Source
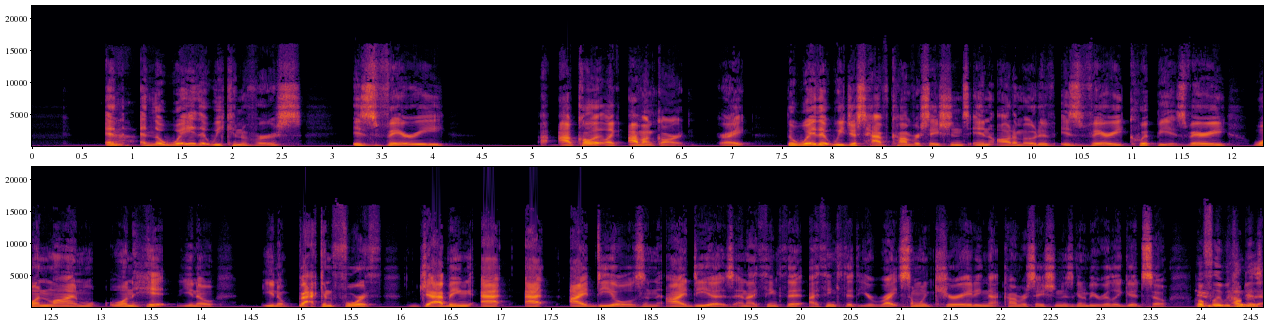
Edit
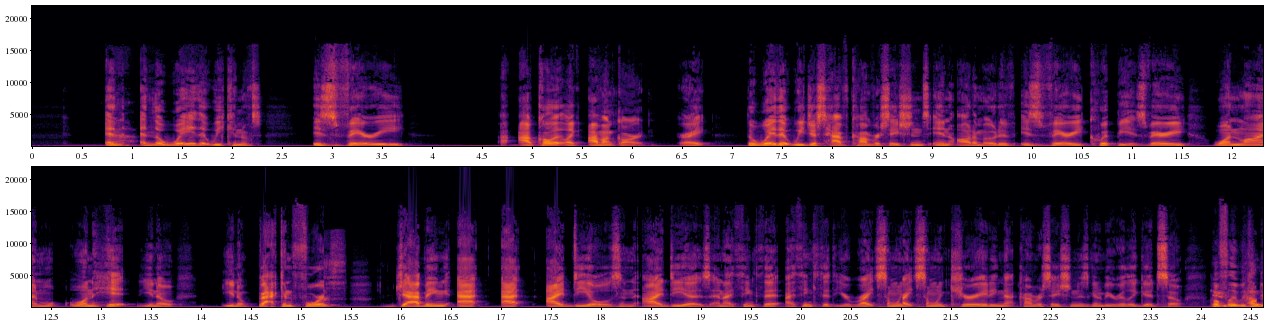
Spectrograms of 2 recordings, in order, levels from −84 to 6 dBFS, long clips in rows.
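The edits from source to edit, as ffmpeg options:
-filter_complex "[0:a]asplit=5[a][b][c][d][e];[a]atrim=end=2.202[f];[b]atrim=start=2.598:end=15.624[g];[c]atrim=start=15.62:end=16.14,asetpts=PTS-STARTPTS,asetrate=33516,aresample=44100[h];[d]atrim=start=16.136:end=21.252[i];[e]atrim=start=20.858[j];[f][g]acrossfade=d=0.004:c1=hsin:c2=hsin[k];[k][h]acrossfade=d=0.004:c1=hsin:c2=hsin[l];[l][i]acrossfade=d=0.004:c1=hsin:c2=hsin[m];[m][j]acrossfade=d=0.004:c1=hsin:c2=hsin"

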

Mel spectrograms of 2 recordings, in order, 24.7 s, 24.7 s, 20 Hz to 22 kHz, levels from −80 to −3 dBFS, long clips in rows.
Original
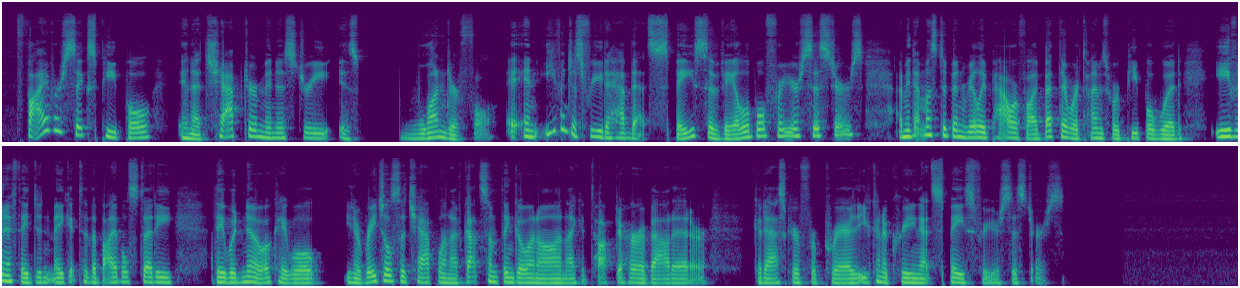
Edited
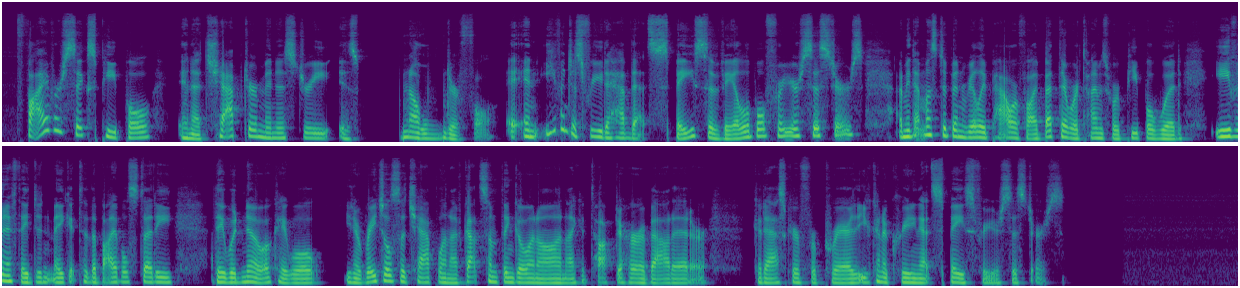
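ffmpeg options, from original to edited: -filter_complex "[0:a]asplit=3[a][b][c];[a]atrim=end=4.012[d];[b]atrim=start=4.008:end=4.412,asetpts=PTS-STARTPTS,areverse[e];[c]atrim=start=4.408[f];[d][e]acrossfade=d=0.004:c1=hsin:c2=hsin[g];[g][f]acrossfade=d=0.004:c1=hsin:c2=hsin"

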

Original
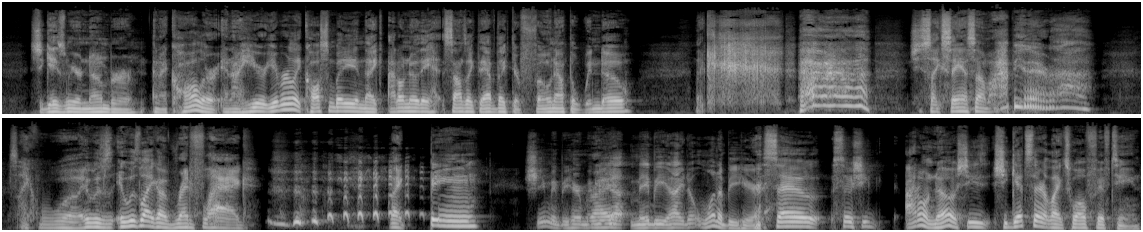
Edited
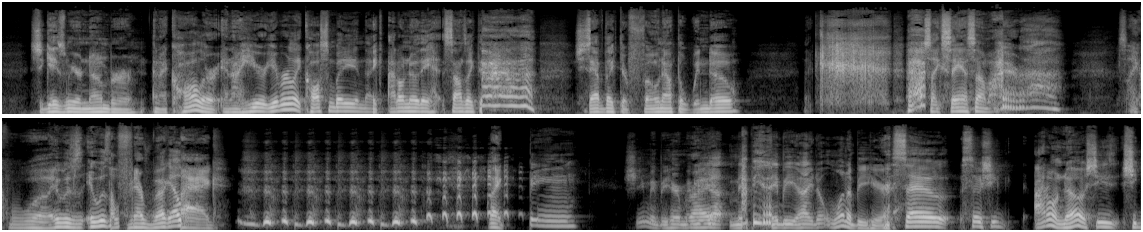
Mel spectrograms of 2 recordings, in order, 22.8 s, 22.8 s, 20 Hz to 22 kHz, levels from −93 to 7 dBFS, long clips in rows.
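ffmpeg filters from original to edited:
-filter_complex "[0:a]asplit=16[a][b][c][d][e][f][g][h][i][j][k][l][m][n][o][p];[a]atrim=end=3.71,asetpts=PTS-STARTPTS,afade=t=out:st=3.34:d=0.37:silence=0.177828[q];[b]atrim=start=3.71:end=4.802,asetpts=PTS-STARTPTS,afade=t=in:d=0.004:c=hsin:silence=0.177828[r];[c]atrim=start=8.148:end=9.232[s];[d]atrim=start=4.798:end=7.1,asetpts=PTS-STARTPTS,afade=t=out:st=1.272:d=1.03:silence=0.0668344[t];[e]atrim=start=7.1:end=8.152,asetpts=PTS-STARTPTS,afade=t=in:d=0.004:c=hsin:silence=0.0668344[u];[f]atrim=start=9.228:end=10.012[v];[g]atrim=start=10.308:end=12.782[w];[h]atrim=start=12.778:end=13.482,asetpts=PTS-STARTPTS,areverse[x];[i]atrim=start=13.478:end=14.622[y];[j]atrim=start=14.188:end=14.622[z];[k]atrim=start=14.188:end=14.622[aa];[l]atrim=start=14.188:end=15.65,asetpts=PTS-STARTPTS,afade=t=out:st=1.202:d=0.26:silence=0.298538[ab];[m]atrim=start=15.65:end=16.74,asetpts=PTS-STARTPTS,volume=-10.5dB[ac];[n]atrim=start=16.74:end=17.802,asetpts=PTS-STARTPTS,afade=t=in:d=0.26:silence=0.298538[ad];[o]atrim=start=10.008:end=10.312[ae];[p]atrim=start=17.798[af];[q][r]concat=n=2:v=0:a=1[ag];[ag][s]acrossfade=d=0.004:c1=hsin:c2=hsin[ah];[t][u]concat=n=2:v=0:a=1[ai];[ah][ai]acrossfade=d=0.004:c1=hsin:c2=hsin[aj];[aj][v]acrossfade=d=0.004:c1=hsin:c2=hsin[ak];[ak][w]acrossfade=d=0.004:c1=hsin:c2=hsin[al];[al][x]acrossfade=d=0.004:c1=hsin:c2=hsin[am];[am][y]acrossfade=d=0.004:c1=hsin:c2=hsin[an];[an][z]acrossfade=d=0.004:c1=hsin:c2=hsin[ao];[ao][aa]acrossfade=d=0.004:c1=hsin:c2=hsin[ap];[ab][ac][ad]concat=n=3:v=0:a=1[aq];[ap][aq]acrossfade=d=0.004:c1=hsin:c2=hsin[ar];[ar][ae]acrossfade=d=0.004:c1=hsin:c2=hsin[as];[as][af]acrossfade=d=0.004:c1=hsin:c2=hsin"

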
